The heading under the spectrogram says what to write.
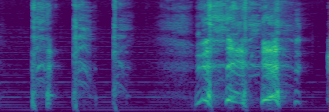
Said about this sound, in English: Raceland's cough is getting worse, Caraman. I've never seen him this bad. Even Goldmoon can't help him.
